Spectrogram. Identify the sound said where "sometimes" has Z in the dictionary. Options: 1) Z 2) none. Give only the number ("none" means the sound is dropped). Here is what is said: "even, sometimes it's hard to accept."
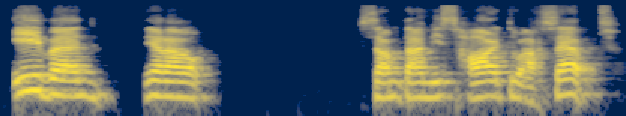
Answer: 2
